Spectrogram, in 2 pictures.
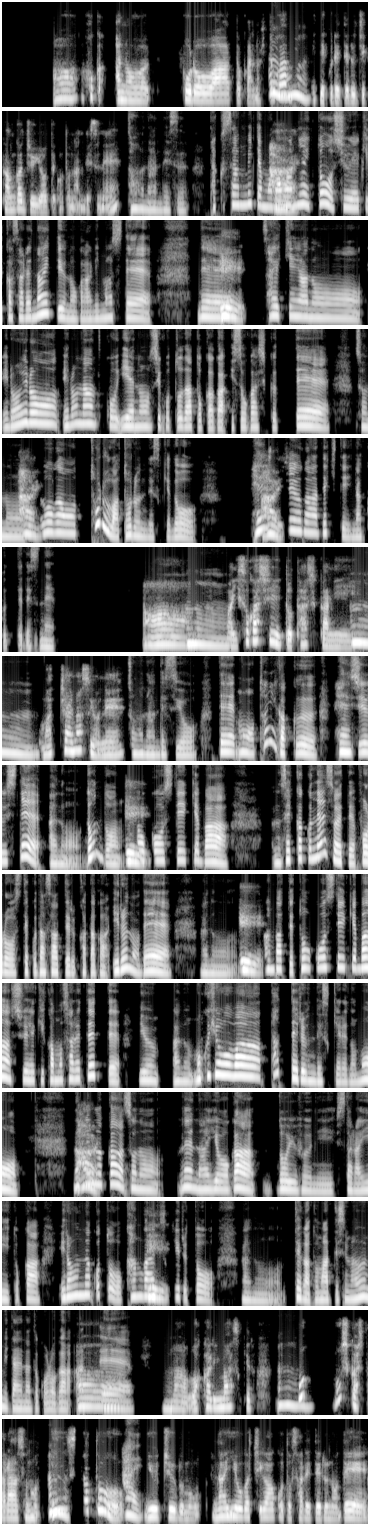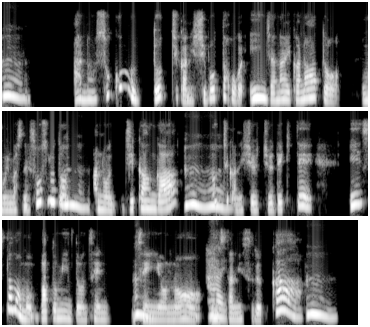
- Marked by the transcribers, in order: in English: "フォロワー"; in English: "フォロー"; unintelligible speech; "バドミントン" said as "ばとみんとん"
- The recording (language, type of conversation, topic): Japanese, advice, 期待した売上が出ず、自分の能力に自信が持てません。どうすればいいですか？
